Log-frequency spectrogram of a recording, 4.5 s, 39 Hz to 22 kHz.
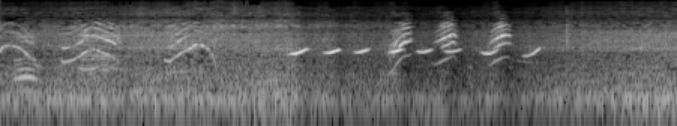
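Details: Pair of talking parrots, called a wife and husband, filmed in 2022: curving whistled and chattering notes at first, then a run of short, quick, repeated chirps over a low rumbling background.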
